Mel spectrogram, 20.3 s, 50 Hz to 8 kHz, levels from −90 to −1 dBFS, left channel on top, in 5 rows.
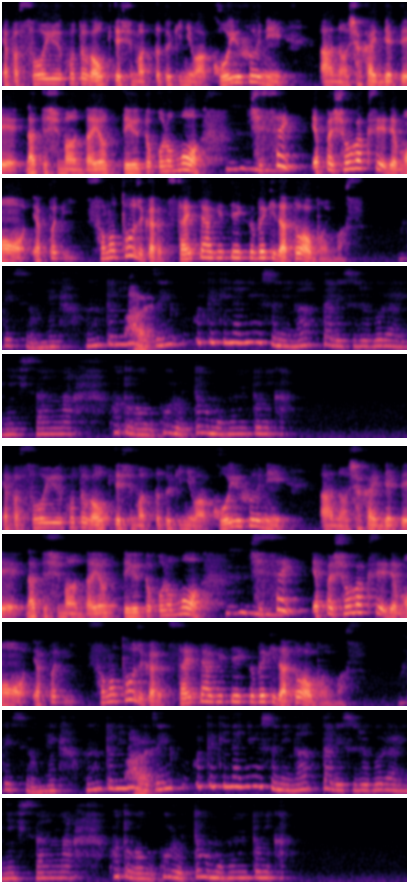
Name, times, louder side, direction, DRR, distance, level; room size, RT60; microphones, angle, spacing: voice 1, 0.0-2.8 3.2-6.3 6.6-11.5 13.4-13.6, left 3 dB, 50° left, 12 dB, 0.8 m, -25 dB
voice 2, 6.3-6.9 12.1-19.0, right 2 dB, 70° right, 3 dB, 1.0 m, -36 dB
9.5 x 5.9 x 3.7 m, 0.43 s
head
